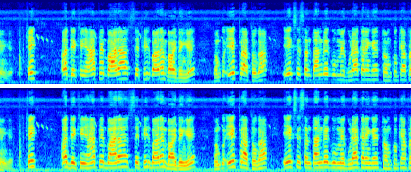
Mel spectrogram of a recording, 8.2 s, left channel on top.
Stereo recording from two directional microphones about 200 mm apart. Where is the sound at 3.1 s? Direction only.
20° left (ahead or behind).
